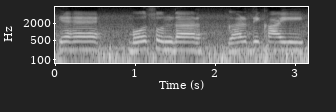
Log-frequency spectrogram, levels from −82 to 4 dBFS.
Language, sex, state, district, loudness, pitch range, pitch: Hindi, female, Haryana, Charkhi Dadri, -14 LUFS, 215-225 Hz, 220 Hz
